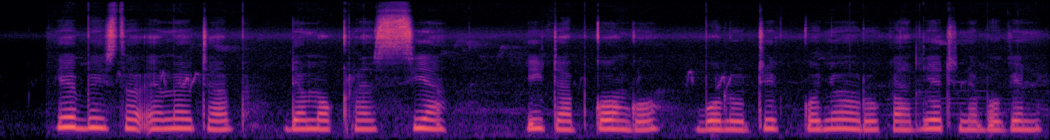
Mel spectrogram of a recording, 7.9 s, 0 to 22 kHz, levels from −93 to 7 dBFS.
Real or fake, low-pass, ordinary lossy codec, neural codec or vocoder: real; none; none; none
